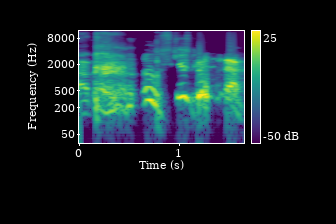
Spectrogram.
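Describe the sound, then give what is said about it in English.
A loud bout of phlegmy throat clearing breaking into several rough, gravelly coughs, about four bursts in quick succession with brief gaps between them. “Starting with death, phlegm, and choking. COVID! COVID cough!”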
